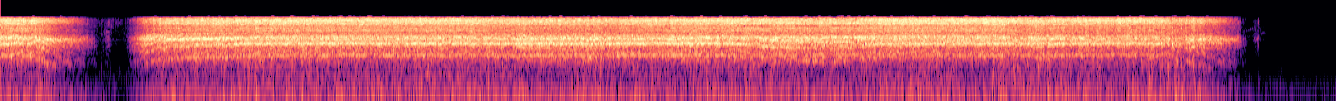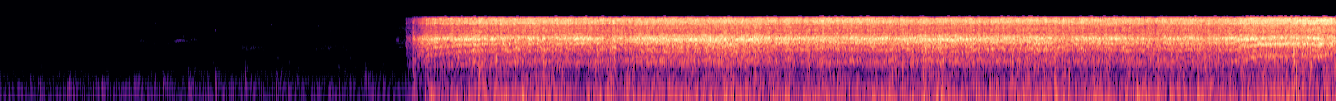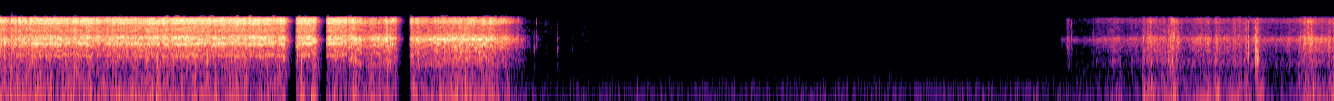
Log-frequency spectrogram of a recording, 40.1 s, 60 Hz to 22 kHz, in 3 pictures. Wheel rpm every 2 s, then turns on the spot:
110, 230, 220, 210, 220, 170, 0, 0, 60, 160, 160, 160, 180, 230, 210, 50, 0, 0, 10, 30.
36-40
